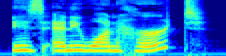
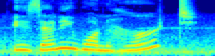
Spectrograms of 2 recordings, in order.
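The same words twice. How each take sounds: First: Anxious "Is anyone hurt?" rising at the end; worried question. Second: Anxious "Is anyone hurt?", rising at the end; worried yes-no question with a rise. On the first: Shown as a demonstration. Teacher demonstrates the worried rising question. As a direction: ask "Is anyone hurt?" with worry, pitch up at the end. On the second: Acted. Friend asks after the crash, worried and rising. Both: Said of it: "asked in a worried way".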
